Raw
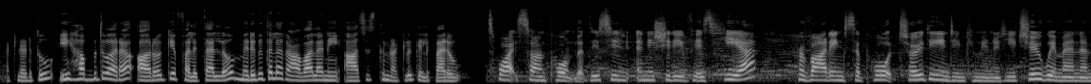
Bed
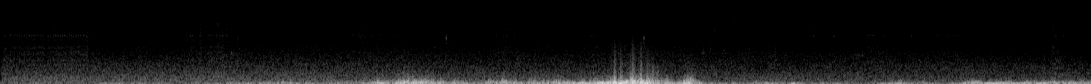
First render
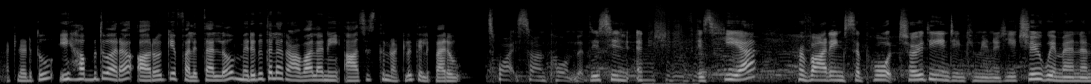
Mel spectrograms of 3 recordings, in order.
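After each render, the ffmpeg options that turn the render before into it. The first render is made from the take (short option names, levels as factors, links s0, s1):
-filter_complex "[0:a]asettb=1/sr,asplit=3[s0][s1][s2];[s0]atrim=end=5.004[s3];[s1]atrim=start=5:end=5.91,asetpts=PTS-STARTPTS,afade=t=in:d=0.004:c=qsin,afade=t=out:st=0.906:d=0.004:c=qsin,acompressor=threshold=0.0158:ratio=6:attack=3.2:release=140:knee=1:detection=peak[s4];[s2]atrim=start=5.906[s5];[s3][s4]acrossfade=d=0.004:c1=hsin:c2=qsin[s6];[s6][s5]acrossfade=d=0.004:c1=qsin:c2=hsin,asplit=3[s7][s8][s9];[s7]afade=t=out:st=6.41:d=0.02[s10];[s8]aeval=exprs='(tanh(141*val(0)+0.35)-tanh(0.35))/141':c=same,afade=t=in:st=6.41:d=0.02,afade=t=out:st=6.98:d=0.02[s11];[s9]afade=t=in:st=6.98:d=0.02[s12];[s10][s11][s12]amix=inputs=3:normalize=0,asettb=1/sr,asplit=3[s13][s14][s15];[s13]atrim=end=9.364[s16];[s14]atrim=start=9.36:end=10.29,asetpts=PTS-STARTPTS,afade=t=in:d=0.004:c=qsin,afade=t=out:st=0.926:d=0.004:c=qsin,lowshelf=f=130:g=-10.5[s17];[s15]atrim=start=10.286[s18];[s16][s17]acrossfade=d=0.004:c1=hsin:c2=qsin[s19];[s19][s18]acrossfade=d=0.004:c1=qsin:c2=hsin"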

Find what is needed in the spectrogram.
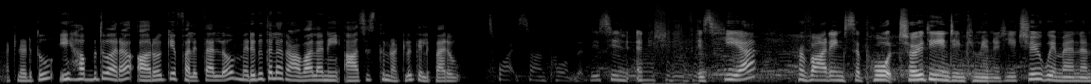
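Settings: -filter_complex "[0:a]asettb=1/sr,asplit=3[s0][s1][s2];[s0]atrim=end=1.894[s3];[s1]atrim=start=1.89:end=2.5,asetpts=PTS-STARTPTS,afade=t=in:d=0.004:c=qsin,afade=t=out:st=0.606:d=0.004:c=qsin,bass=f=250:g=-8,treble=f=4000:g=-9[s4];[s2]atrim=start=2.496[s5];[s3][s4]acrossfade=d=0.004:c1=hsin:c2=qsin[s6];[s6][s5]acrossfade=d=0.004:c1=qsin:c2=hsin,asplit=5[s7][s8][s9][s10][s11];[s7]atrim=end=4.73,asetpts=PTS-STARTPTS,afade=t=out:st=4.29:d=0.44:silence=0.237137[s12];[s8]atrim=start=4.73:end=5.95,asetpts=PTS-STARTPTS,volume=0.237[s13];[s9]atrim=start=5.95:end=8.652,asetpts=PTS-STARTPTS,afade=t=in:d=0.44:silence=0.237137[s14];[s10]atrim=start=8.648:end=9.882,asetpts=PTS-STARTPTS,volume=2[s15];[s11]atrim=start=9.878[s16];[s12][s13][s14]concat=n=3:v=0:a=1[s17];[s17][s15]acrossfade=d=0.004:c1=hsin:c2=hsin[s18];[s18][s16]acrossfade=d=0.004:c1=hsin:c2=hsin"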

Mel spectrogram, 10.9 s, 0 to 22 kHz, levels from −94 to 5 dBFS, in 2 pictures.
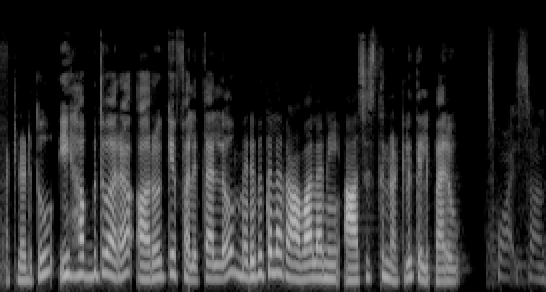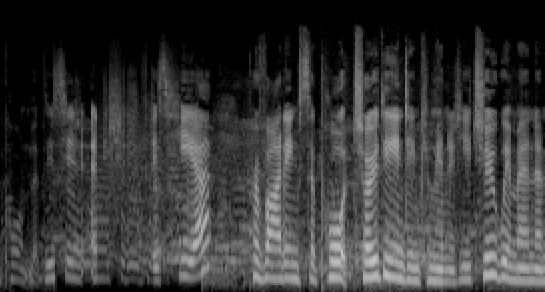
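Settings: -filter_complex "[0:a]asettb=1/sr,asplit=3[s0][s1][s2];[s0]atrim=end=2.394[s3];[s1]atrim=start=2.39:end=3.59,asetpts=PTS-STARTPTS,afade=t=in:d=0.004:c=qsin,afade=t=out:st=1.196:d=0.004:c=qsin,lowpass=f=1200:t=q:w=2.4[s4];[s2]atrim=start=3.586[s5];[s3][s4]acrossfade=d=0.004:c1=hsin:c2=qsin[s6];[s6][s5]acrossfade=d=0.004:c1=qsin:c2=hsin,asettb=1/sr,asplit=3[s7][s8][s9];[s7]atrim=end=6.004[s10];[s8]atrim=start=6:end=7.47,asetpts=PTS-STARTPTS,afade=t=in:d=0.004:c=qsin,afade=t=out:st=1.466:d=0.004:c=qsin,highpass=500,lowpass=5300[s11];[s9]atrim=start=7.466[s12];[s10][s11]acrossfade=d=0.004:c1=hsin:c2=qsin[s13];[s13][s12]acrossfade=d=0.004:c1=qsin:c2=hsin"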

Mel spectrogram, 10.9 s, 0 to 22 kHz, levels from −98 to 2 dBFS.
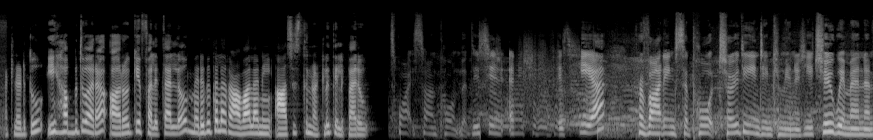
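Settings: -filter_complex "[0:a]asettb=1/sr,asplit=3[s0][s1][s2];[s0]atrim=end=6.264[s3];[s1]atrim=start=6.26:end=7.27,asetpts=PTS-STARTPTS,afade=t=in:d=0.004:c=qsin,afade=t=out:st=1.006:d=0.004:c=qsin,lowpass=f=1800:p=1[s4];[s2]atrim=start=7.266[s5];[s3][s4]acrossfade=d=0.004:c1=hsin:c2=qsin[s6];[s6][s5]acrossfade=d=0.004:c1=qsin:c2=hsin,asettb=1/sr,asplit=3[s7][s8][s9];[s7]atrim=end=8.244[s10];[s8]atrim=start=8.24:end=9.88,asetpts=PTS-STARTPTS,afade=t=in:d=0.004:c=qsin,afade=t=out:st=1.636:d=0.004:c=qsin,acompressor=threshold=0.0282:ratio=4:attack=3.2:release=140:knee=1:detection=peak[s11];[s9]atrim=start=9.876[s12];[s10][s11]acrossfade=d=0.004:c1=hsin:c2=qsin[s13];[s13][s12]acrossfade=d=0.004:c1=qsin:c2=hsin"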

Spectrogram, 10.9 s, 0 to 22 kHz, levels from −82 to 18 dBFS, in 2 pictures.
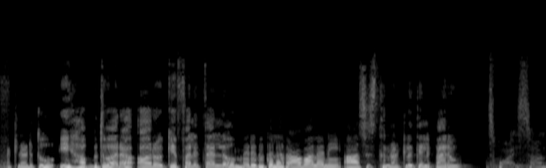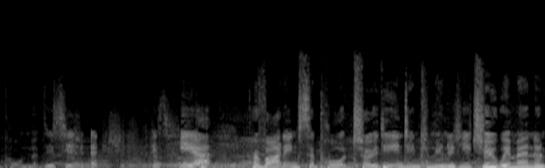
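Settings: -af "equalizer=f=230:t=o:w=1.6:g=14.5,aecho=1:1:7:0.76"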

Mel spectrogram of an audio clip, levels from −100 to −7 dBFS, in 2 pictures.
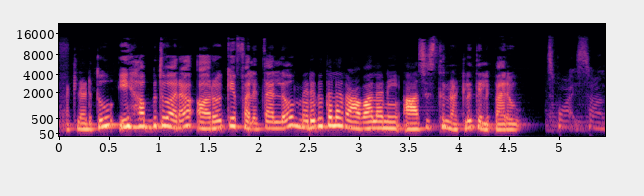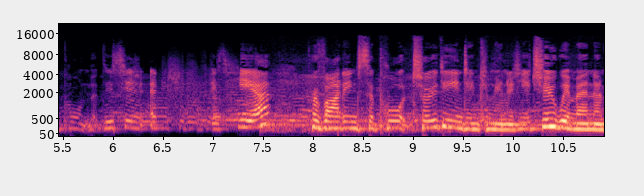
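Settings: -af "bandreject=f=60:t=h:w=6,bandreject=f=120:t=h:w=6,bandreject=f=180:t=h:w=6,bandreject=f=240:t=h:w=6,bandreject=f=300:t=h:w=6"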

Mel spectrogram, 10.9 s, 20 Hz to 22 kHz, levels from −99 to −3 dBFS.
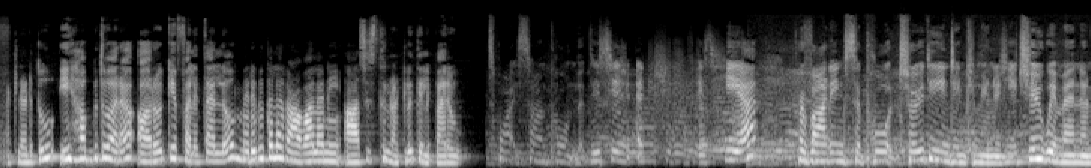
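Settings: -af "volume=1.58,alimiter=limit=0.794:level=0:latency=1"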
